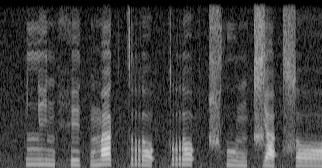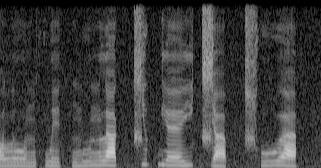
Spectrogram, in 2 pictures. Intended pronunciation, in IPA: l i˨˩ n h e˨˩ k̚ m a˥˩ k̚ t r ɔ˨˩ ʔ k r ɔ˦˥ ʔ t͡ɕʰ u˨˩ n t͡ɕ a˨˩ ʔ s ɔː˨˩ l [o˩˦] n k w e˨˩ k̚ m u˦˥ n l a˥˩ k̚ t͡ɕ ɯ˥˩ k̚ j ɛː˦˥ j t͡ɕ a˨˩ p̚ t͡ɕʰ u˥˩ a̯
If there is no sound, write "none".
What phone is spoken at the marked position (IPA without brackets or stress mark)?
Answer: o˩˦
